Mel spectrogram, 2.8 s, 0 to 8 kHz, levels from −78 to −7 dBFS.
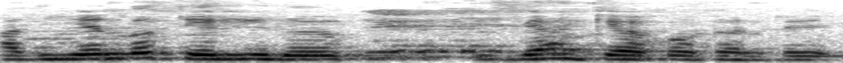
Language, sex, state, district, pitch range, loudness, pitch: Telugu, female, Andhra Pradesh, Guntur, 185-215 Hz, -14 LUFS, 195 Hz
